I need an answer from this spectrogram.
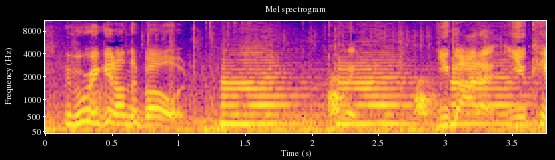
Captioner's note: ship horn blows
